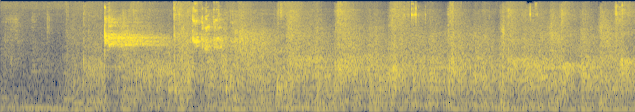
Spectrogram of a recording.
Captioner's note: clapping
